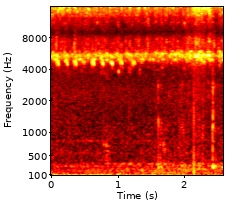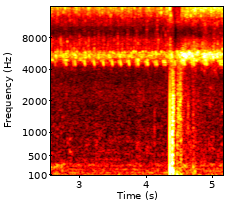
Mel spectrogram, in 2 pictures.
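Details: Shrill, unbroken trilling of domesticated black crickets (Para crickets) in captivity, a fast pulsed high tone with a few soft taps and one loud knock toward the end.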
